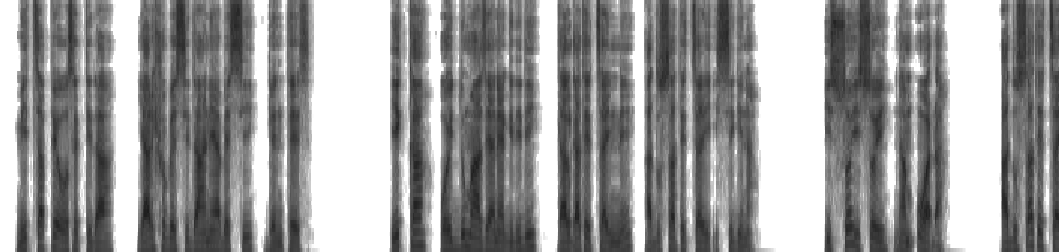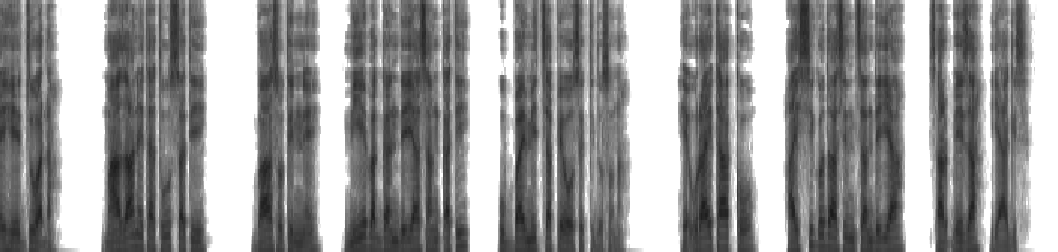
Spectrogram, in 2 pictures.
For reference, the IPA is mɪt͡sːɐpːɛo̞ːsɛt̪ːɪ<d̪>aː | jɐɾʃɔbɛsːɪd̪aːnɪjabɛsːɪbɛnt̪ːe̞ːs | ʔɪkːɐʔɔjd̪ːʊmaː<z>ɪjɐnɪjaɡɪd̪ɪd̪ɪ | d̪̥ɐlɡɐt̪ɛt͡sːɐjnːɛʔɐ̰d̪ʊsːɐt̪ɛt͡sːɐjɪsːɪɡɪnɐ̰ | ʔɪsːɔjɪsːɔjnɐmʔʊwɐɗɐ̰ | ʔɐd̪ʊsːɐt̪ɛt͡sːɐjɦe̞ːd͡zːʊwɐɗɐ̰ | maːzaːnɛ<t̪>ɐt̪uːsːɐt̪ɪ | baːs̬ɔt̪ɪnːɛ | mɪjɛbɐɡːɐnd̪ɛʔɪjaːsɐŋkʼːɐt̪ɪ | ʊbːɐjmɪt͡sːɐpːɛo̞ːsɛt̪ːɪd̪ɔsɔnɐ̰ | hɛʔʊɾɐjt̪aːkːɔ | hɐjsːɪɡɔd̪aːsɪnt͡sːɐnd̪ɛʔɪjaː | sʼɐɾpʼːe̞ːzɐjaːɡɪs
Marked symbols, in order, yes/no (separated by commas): yes, yes, yes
